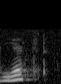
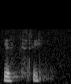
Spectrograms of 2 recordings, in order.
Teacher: والكلمة الأخيرة وهي كلمة يسر، فيجوز فيها أيضا الوجهان لكن الترقيق أولى، ممكن في حال الوصل أو في حال الوقف، وقفت عليها يسر أو وصلتها يسري.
